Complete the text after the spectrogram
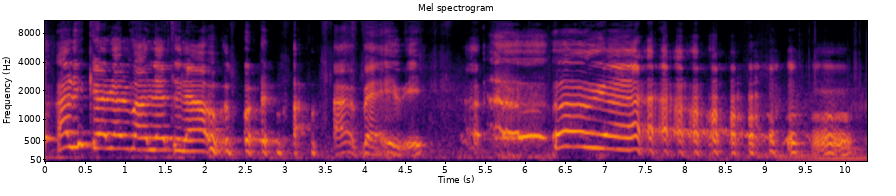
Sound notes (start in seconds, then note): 5.2 weeping; 5.2 crying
